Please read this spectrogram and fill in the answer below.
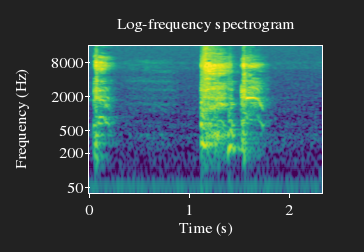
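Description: A man coughs once, briefly, about a second in.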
